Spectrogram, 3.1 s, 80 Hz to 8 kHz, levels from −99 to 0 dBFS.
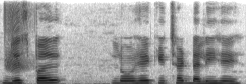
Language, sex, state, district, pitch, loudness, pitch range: Hindi, female, Madhya Pradesh, Bhopal, 210 Hz, -16 LUFS, 175-225 Hz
